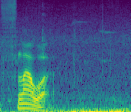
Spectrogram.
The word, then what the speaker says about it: flour: you can subtly change the pronunciation and take the emphasis off the W when you're talking about flour for baking.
